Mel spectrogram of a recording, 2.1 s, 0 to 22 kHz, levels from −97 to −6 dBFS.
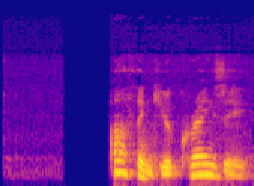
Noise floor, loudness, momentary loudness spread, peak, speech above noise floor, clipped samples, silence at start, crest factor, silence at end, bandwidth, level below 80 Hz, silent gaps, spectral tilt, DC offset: -58 dBFS; -17 LUFS; 3 LU; -2 dBFS; 42 dB; under 0.1%; 0.9 s; 16 dB; 0.05 s; 7.2 kHz; -60 dBFS; none; -9 dB/octave; under 0.1%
